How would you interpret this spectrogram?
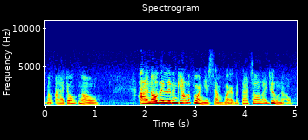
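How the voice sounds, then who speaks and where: A woman's voice: on the high side, very animated, normal speed, husky, exaggerated voice. An actress playing a shaken, kindly, flustered apartment manager in 1950s radio drama, hesitant in her answers. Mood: flustered, defensive. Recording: dull 1950s radio recording.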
